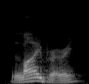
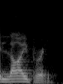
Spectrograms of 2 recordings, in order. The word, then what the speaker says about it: library: You can either say library or you can say library.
